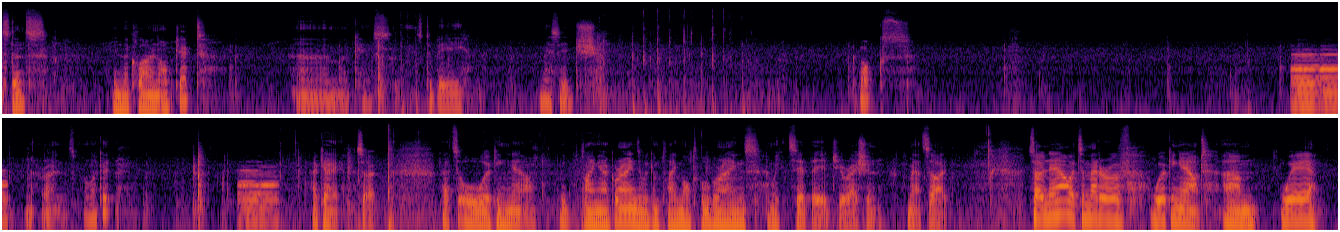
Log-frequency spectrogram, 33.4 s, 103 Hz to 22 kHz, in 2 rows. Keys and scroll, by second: 5.0 BackSpace, 21.5 BackSpace, 24.4 Left.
